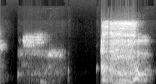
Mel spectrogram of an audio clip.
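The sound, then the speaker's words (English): Two coughs: a shorter, rougher one, then after a brief pause a louder, harsher burst. No one speaks. “Sorry, I just coughed everywhere again.”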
